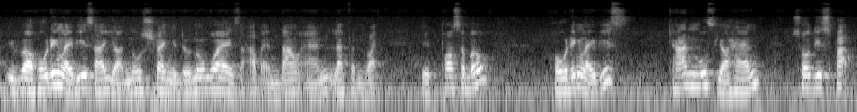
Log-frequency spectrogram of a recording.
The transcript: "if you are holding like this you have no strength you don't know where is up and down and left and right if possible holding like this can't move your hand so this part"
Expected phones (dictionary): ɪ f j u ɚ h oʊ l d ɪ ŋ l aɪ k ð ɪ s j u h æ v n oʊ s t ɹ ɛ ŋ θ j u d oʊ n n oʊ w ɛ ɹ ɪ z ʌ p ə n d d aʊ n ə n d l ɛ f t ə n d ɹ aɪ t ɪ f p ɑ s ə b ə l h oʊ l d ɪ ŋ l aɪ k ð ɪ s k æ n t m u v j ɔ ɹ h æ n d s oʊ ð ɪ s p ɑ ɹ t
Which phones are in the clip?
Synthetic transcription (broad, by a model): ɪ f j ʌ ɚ h oʊ l d ɪ ŋ l aɪ k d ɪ s j u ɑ n oʊ s t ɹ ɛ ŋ j u d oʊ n n oʊ w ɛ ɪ s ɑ p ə n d d aʊ n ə n l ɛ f ə n ɹ aɪ t ɪ f p ɑ s ə b ə l h oʊ l d ɪ ŋ l aɪ k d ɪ s k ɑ n m u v j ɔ h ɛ n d s oʊ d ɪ s p ɑ t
